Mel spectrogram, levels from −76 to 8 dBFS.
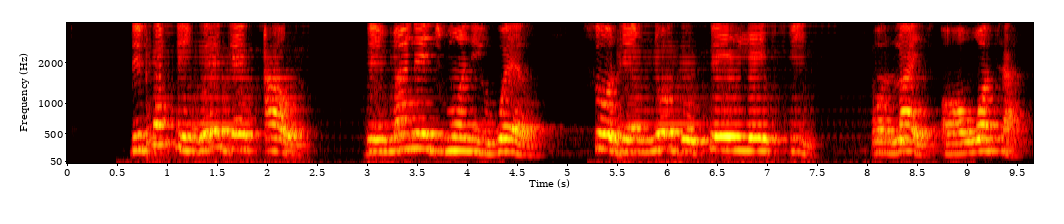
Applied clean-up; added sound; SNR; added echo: neural separator model SepFormer DNS4.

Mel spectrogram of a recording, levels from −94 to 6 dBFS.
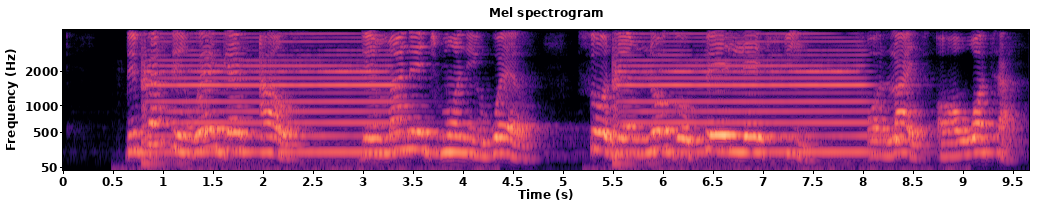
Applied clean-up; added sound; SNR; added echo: none; Bowed string instrument; 7 dB; reverberation time 0.6 s.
